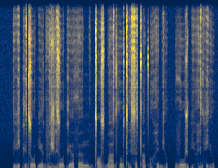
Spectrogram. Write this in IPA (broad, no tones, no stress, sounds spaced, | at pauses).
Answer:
vʲ ɘ kʲ o d z uː pʲ ɘː ɡ v ɛ̤ ʒ i̤ z uː kʲ o ə̯ θ ɘː mː i̤ b tʼ ɔː z b aː d θ uː tʼ i̤ s ɘ tʼ a pʼ o̤ h i bʲ o̤ | v uː ʒ pʲ ṳ h i̤ d fʲ o ɾʲ ṳ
